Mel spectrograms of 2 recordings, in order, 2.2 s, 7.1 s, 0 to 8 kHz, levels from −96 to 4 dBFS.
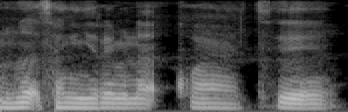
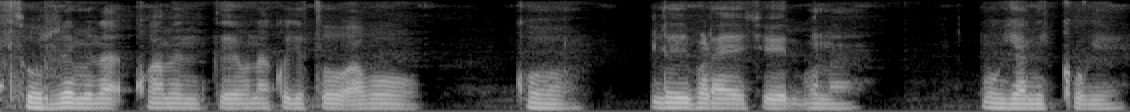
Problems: none marked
